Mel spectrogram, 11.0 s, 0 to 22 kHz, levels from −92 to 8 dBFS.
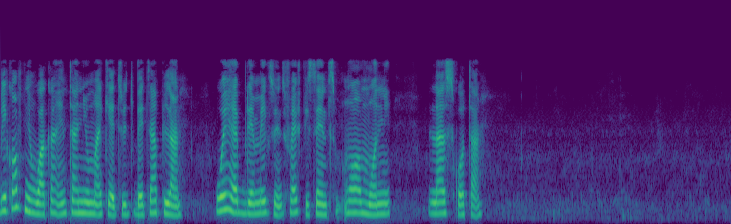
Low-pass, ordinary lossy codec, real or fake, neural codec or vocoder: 7.2 kHz; none; fake; codec, 16 kHz, 4 kbps, X-Codec, WavLM features, trained on Multilingual LibriSpeech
